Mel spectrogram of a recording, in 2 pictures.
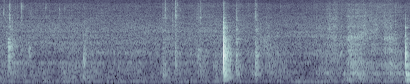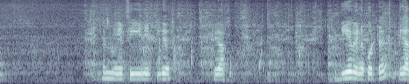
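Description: Sugar and water heating in a non-stick wok, stirred and scraped with a wooden spoon: a faint sizzle with a sharp knock about three seconds in and a smaller one a few seconds later. A voice speaks over the stirring in the second half.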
